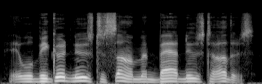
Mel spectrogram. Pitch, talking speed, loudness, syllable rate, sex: 130 Hz, 275 wpm, -15 LUFS, 5.4 syllables/s, male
